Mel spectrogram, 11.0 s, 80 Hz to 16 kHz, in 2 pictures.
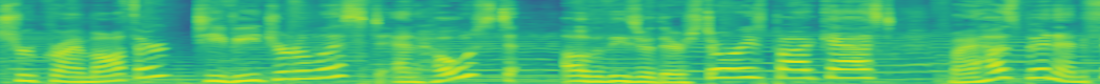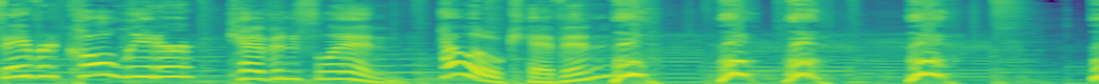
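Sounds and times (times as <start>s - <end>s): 
speech: 0.0s - 10.3s
person imitating a dog barking with yelping woofs: 8.5s - 10.4s.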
